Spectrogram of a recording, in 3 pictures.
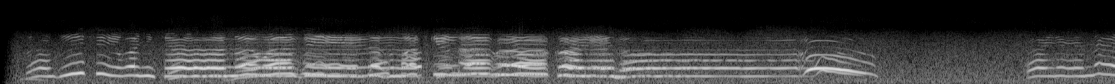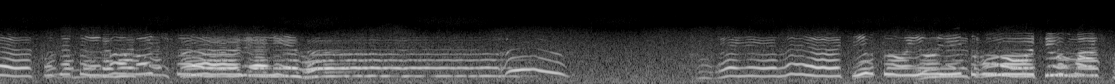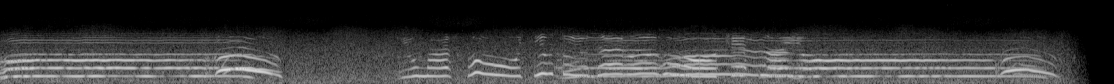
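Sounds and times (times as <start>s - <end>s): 
wedding folk song: 0.0s - 33.2s.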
